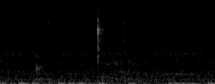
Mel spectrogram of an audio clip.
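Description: A single sharp computer mouse click about a second in, with a couple of fainter ticks around it, against faint room tone.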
